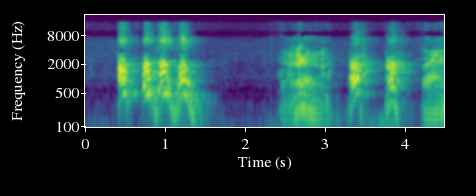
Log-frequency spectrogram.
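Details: During a fight between a German Shorthaired Pointer and a Jagdterrier, a quick volley of four yapping barks is followed by a pause, then a drawn-out snarl and further harsh barks.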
